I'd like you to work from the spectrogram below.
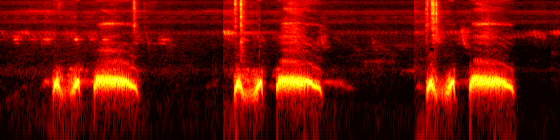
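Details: Three identical dove phrases about two seconds apart, each a quick double coo followed by one long, smooth, slightly falling coo.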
